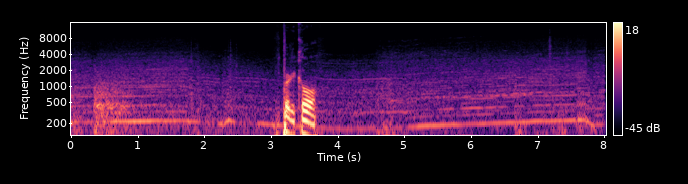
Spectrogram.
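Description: Touring cars race in the iRacing sim at Road Atlanta, their engines droning steadily beneath a commentator's voice, with a short burst of louder mechanical noise in the middle.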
